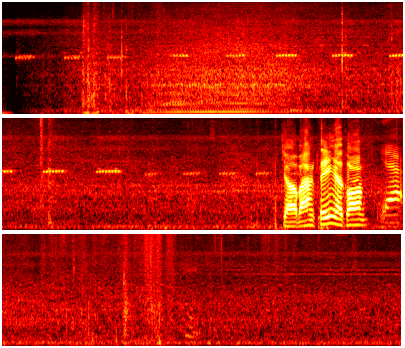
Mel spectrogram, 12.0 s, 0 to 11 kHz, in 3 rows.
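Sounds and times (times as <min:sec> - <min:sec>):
cricket chirping: 0:00.0 - 0:06.8
motor scooter engine: 0:00.7 - 0:06.8.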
